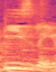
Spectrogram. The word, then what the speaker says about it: Basili: See, the magazine says Basili barbecue is pronounced Beasley.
